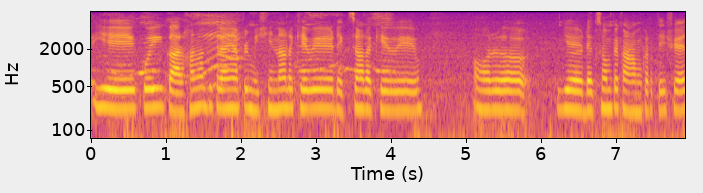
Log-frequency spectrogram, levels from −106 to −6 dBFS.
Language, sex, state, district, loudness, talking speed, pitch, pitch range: Hindi, female, Bihar, West Champaran, -17 LUFS, 165 wpm, 220 Hz, 210-230 Hz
